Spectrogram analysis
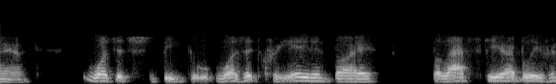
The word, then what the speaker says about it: Blavatsky: Was it created by Blavatsky, I believe her name was? Am I pronouncing her name correctly? Blavatsky, Helena Petrovna Yes. Blavatsky.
